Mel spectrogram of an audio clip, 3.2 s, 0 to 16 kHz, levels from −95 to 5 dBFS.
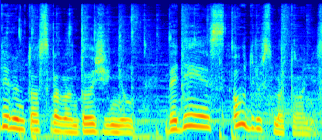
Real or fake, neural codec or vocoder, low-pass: fake; vocoder, 44.1 kHz, 128 mel bands, Pupu-Vocoder; 14.4 kHz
